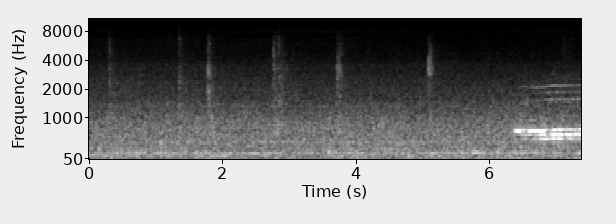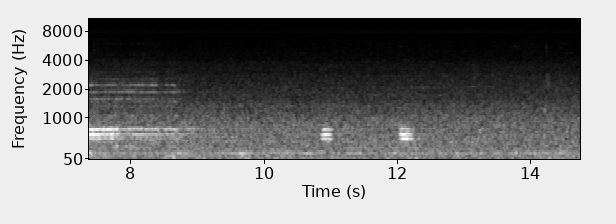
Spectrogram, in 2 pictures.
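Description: A train horn sounds a chord of several tones in one long blast of about two and a half seconds, then two short toots about a second apart, over a steady background hum.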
